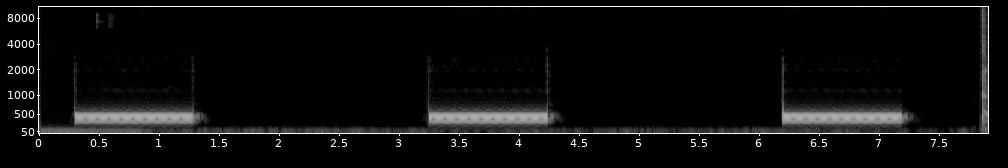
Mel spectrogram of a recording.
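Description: A telephone call ringing on the line produces three evenly spaced ringback tones, each a steady buzzing tone of about a second separated by quiet gaps.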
